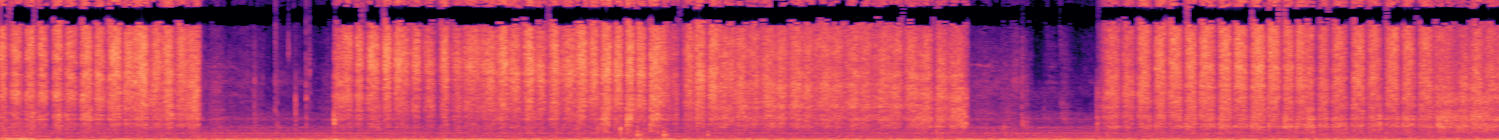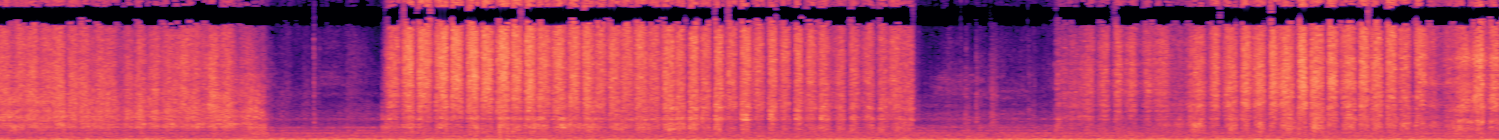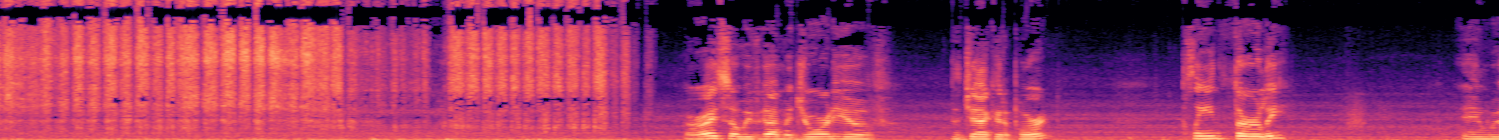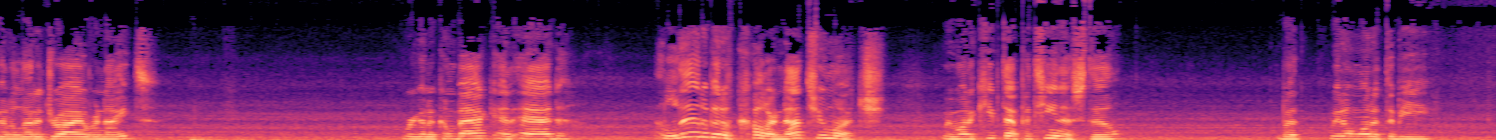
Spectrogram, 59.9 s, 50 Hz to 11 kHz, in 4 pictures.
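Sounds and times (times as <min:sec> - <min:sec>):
hand scrubber rubbing wet leather: 0:03.4 - 0:09.7, 0:11.0 - 0:17.7, 0:18.8 - 0:24.2, 0:25.6 - 0:36.4.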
